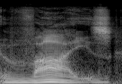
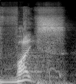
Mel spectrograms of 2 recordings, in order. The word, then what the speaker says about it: Vise: Who the fuck's pronouncing it Vise? Like a visor? It's Vice. Like squish me between your thighs until I pop like a ripe cherry. Vice.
